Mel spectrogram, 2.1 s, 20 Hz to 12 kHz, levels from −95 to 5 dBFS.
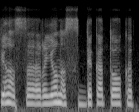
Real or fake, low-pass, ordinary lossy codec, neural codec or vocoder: real; 7.2 kHz; Opus, 32 kbps; none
